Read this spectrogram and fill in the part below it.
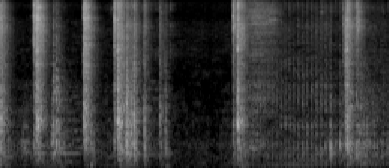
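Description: Beyblade spinning tops launched into a stadium, heard as sharp plastic clacks and rattling collisions in quick bursts, then a pause, then a steadier close whirring clatter as the tops battle.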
